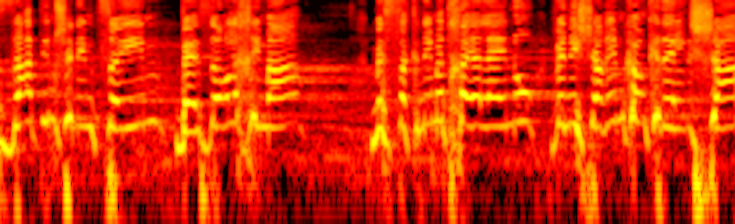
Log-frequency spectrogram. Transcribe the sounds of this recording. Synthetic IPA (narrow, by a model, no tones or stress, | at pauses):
zat̪imʃenimt͡saimbeːzo̞ʁleχima | mesaknimet̪χajalenuveniʃaʁimkamked̪ejʃa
